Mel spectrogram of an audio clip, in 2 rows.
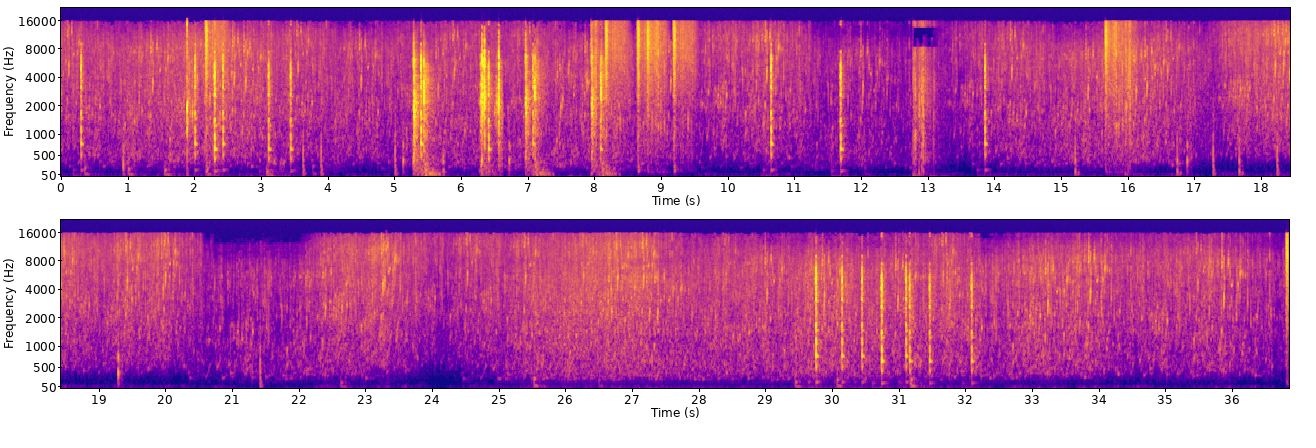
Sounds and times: Boat, Water vehicle: 0:00.0 - 0:36.8.

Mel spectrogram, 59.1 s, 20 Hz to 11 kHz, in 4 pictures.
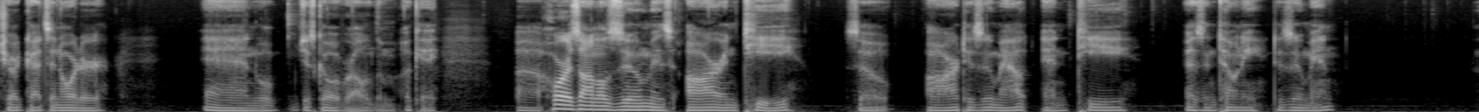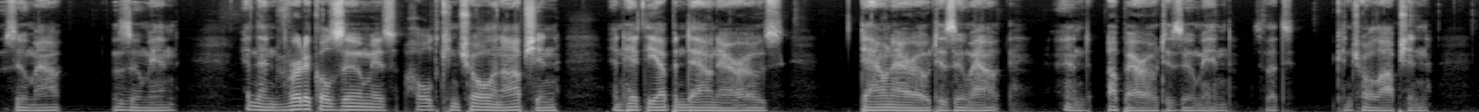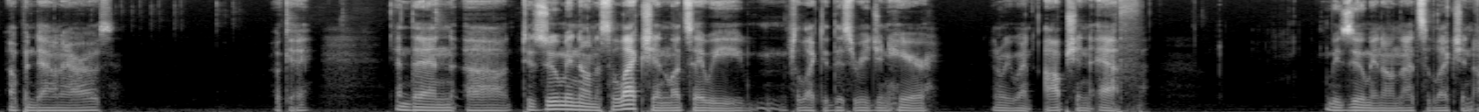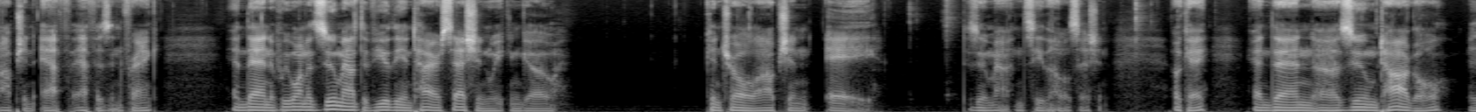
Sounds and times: Speech: 0:00.0 - 0:01.2, 0:02.0 - 0:04.4, 0:05.2 - 0:13.5, 0:14.8 - 0:16.6, 0:17.2 - 0:22.7, 0:23.3 - 0:30.8, 0:32.3 - 0:32.7, 0:33.5 - 0:41.1, 0:42.8 - 0:46.0, 0:46.6 - 0:50.1, 0:51.4 - 0:53.2, 0:54.0 - 0:55.4, 0:56.1 - 0:59.1.

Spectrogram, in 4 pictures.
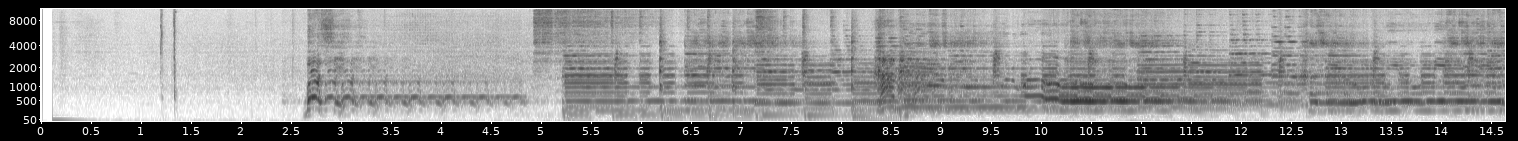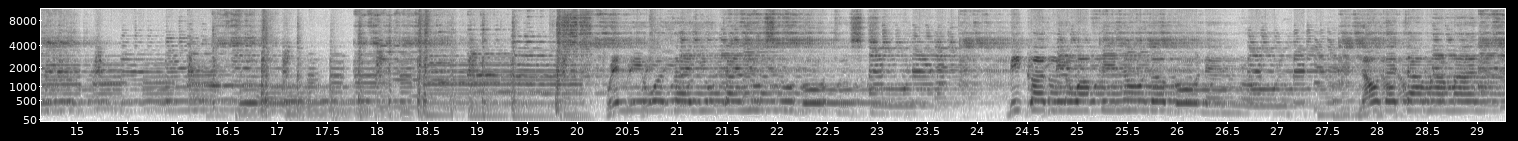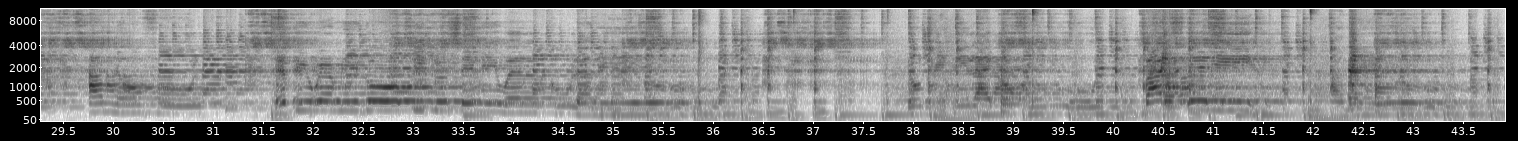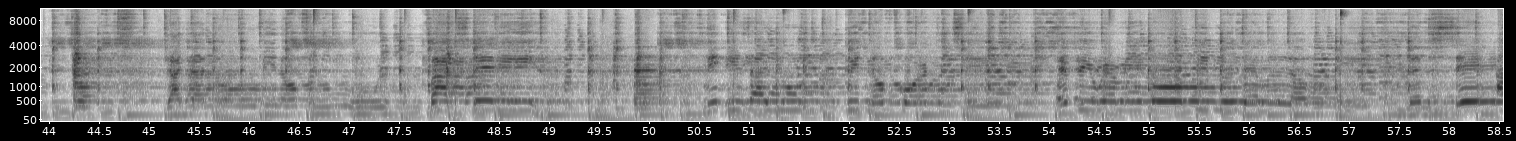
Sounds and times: Music: 0:02.9 - 0:58.5.

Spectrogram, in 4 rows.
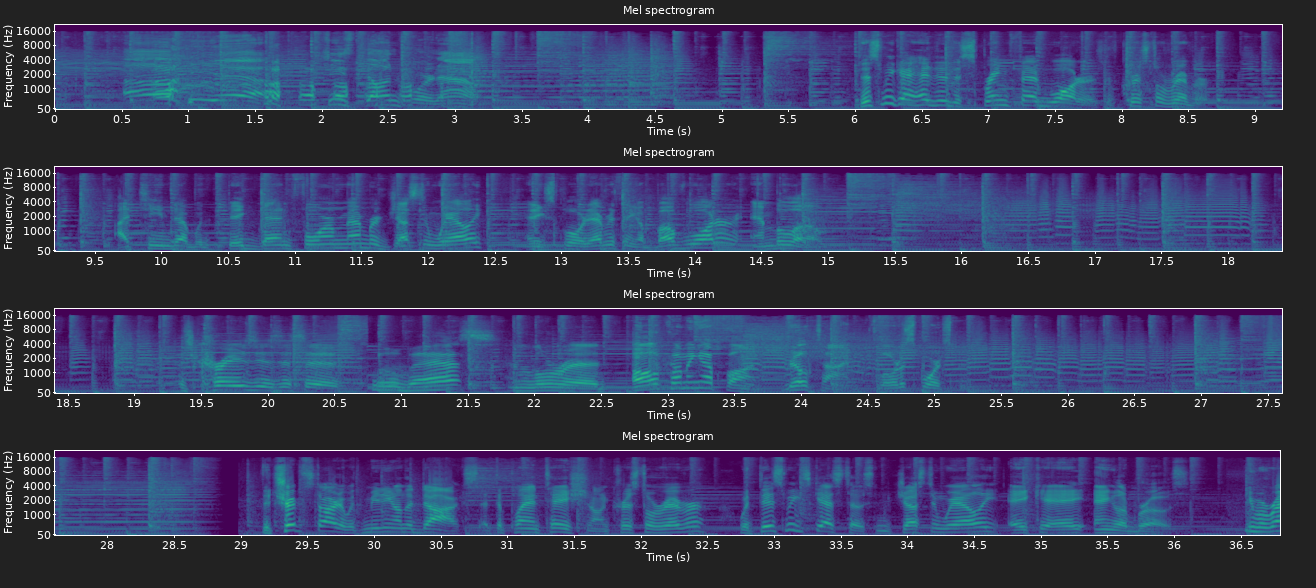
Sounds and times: Music: 0:00.0 - 0:36.7
Speech: 0:00.5 - 0:03.2, 0:06.0 - 0:08.7, 0:09.7 - 0:15.0, 0:19.3 - 0:25.2, 0:29.2 - 0:36.7.

